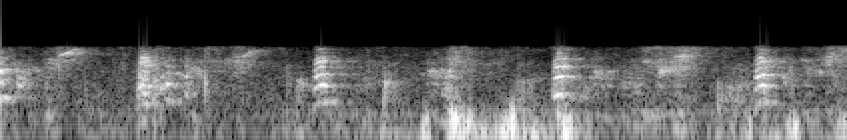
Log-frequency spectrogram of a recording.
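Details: Working American Pit Bull Terriers bark in rough, harmonic bursts spaced roughly every second, mixed with low thumping knocks in the middle of the recording.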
